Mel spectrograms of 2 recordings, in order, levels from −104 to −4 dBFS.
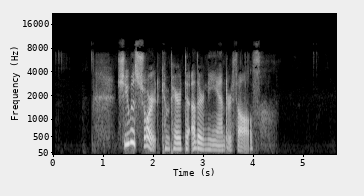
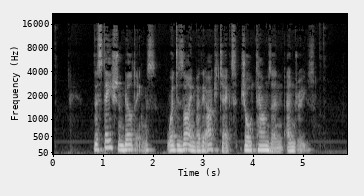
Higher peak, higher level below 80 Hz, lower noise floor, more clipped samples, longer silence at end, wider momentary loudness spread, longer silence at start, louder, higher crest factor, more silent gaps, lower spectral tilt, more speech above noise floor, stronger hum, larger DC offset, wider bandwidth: first, -8 dBFS vs -16 dBFS; second, -64 dBFS vs -58 dBFS; first, -87 dBFS vs -65 dBFS; neither; first, 1.45 s vs 0.7 s; first, 20 LU vs 11 LU; about the same, 0.85 s vs 0.8 s; first, -25 LUFS vs -31 LUFS; about the same, 20 dB vs 16 dB; neither; second, -4 dB/octave vs -6 dB/octave; first, 62 dB vs 35 dB; neither; neither; second, 10 kHz vs 16.5 kHz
